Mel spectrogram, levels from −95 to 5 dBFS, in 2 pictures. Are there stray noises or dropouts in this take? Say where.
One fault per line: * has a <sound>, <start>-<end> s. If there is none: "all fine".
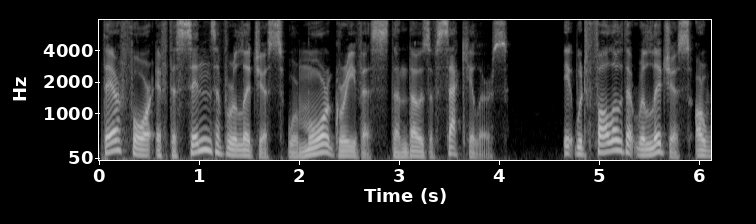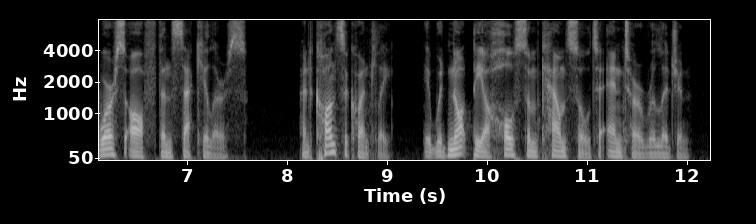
all fine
